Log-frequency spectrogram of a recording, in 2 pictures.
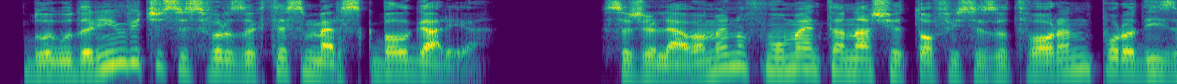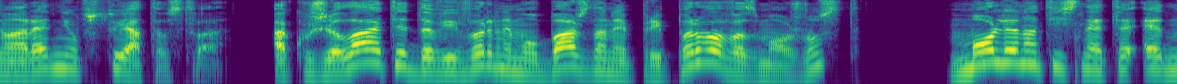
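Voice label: Bulgarian, male, IVR; voice demos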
